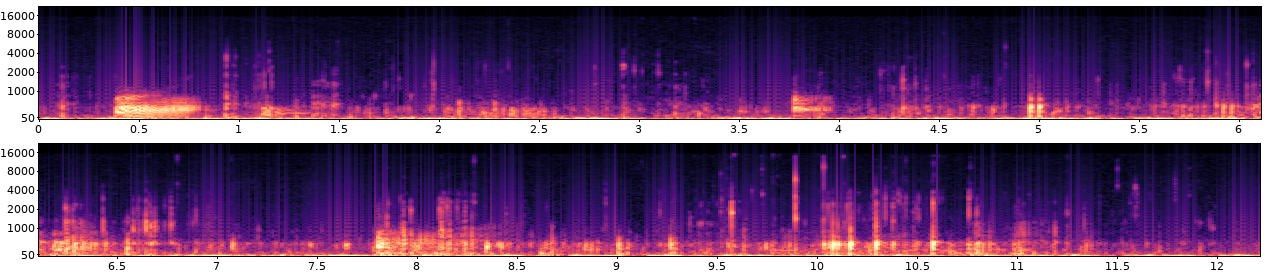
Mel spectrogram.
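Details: A woman's stomach growling recorded at length: continuous low rumbling and gurgling from the belly with several louder growls, ordinary normal bowel sounds (borborygmi).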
